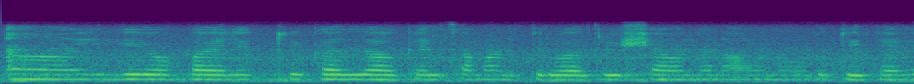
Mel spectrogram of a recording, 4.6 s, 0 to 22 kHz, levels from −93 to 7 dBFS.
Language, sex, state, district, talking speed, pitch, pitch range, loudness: Kannada, female, Karnataka, Dakshina Kannada, 120 wpm, 220 Hz, 215-225 Hz, -18 LUFS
